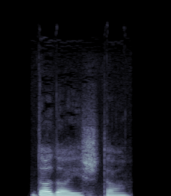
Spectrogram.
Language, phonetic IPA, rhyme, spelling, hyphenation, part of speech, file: Hungarian, [ˈdɒdɒjiʃtɒ], -tɒ, dadaista, da‧da‧is‧ta, adjective / noun, Hu-dadaista.ogg
- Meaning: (adjective) Dadaist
